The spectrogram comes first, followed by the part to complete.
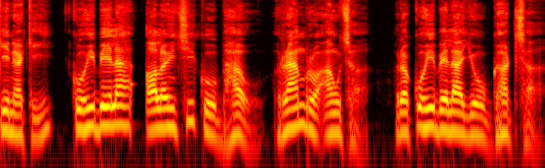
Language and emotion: Nepali, neutral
